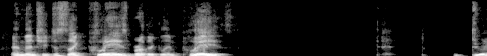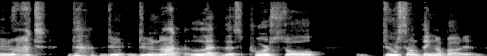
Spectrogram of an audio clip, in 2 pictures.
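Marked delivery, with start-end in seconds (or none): 1.1-12.0 tearful, weeping, begging voice. Voicing a character who breaks down in a room: acted crying. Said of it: "She just starts crying, weeping".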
